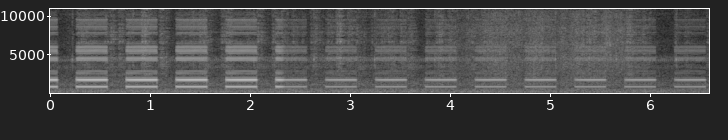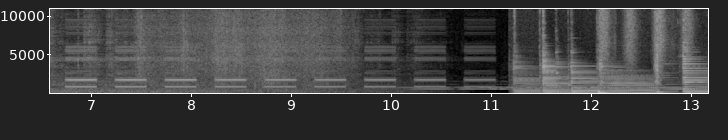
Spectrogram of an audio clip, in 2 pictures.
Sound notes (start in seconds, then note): 1.2 alarm clock; 2.6 air conditioner rattling; 2.6 alarm clock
